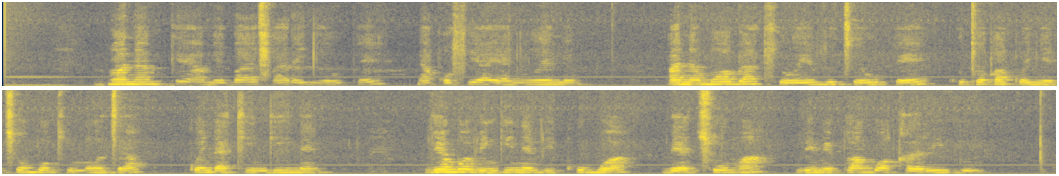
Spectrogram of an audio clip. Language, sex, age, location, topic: Swahili, male, 18-24, Kisumu, agriculture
